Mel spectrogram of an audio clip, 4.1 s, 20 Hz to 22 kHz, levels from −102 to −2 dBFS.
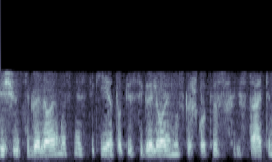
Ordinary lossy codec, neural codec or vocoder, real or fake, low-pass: AAC, 24 kbps; codec, 16 kHz, 16 kbps, FreqCodec, larger model; fake; 3.6 kHz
